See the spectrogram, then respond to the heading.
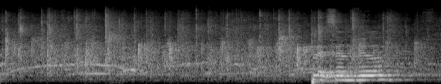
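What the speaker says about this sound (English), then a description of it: "So give them a round of applause." Audience applause at a school craft display and prize-giving ceremony, steady clapping from a moderate crowd with voices mixed in, and a sharp louder burst near the end.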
